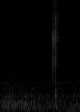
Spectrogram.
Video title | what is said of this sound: By Popular Demand - Flowercare You can doi it! #flowerpower #flowers #diydecor#beautiful | you hear that nice crisp sound? That means they're so nice and fresh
